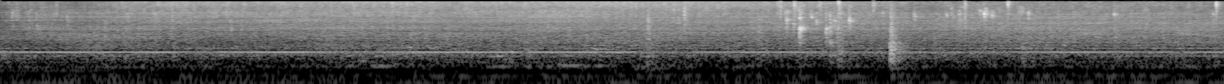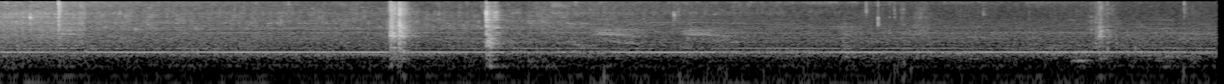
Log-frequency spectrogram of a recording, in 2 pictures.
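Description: Moong dal papad-style snacks frying in a pan of hot oil, a steady bubbling sizzle running throughout with a few sharp crackles and pops standing out near the middle.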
